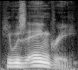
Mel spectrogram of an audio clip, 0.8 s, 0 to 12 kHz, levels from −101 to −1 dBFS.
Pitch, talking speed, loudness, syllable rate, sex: 120 Hz, 230 wpm, -16 LUFS, 5.8 syllables/s, male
